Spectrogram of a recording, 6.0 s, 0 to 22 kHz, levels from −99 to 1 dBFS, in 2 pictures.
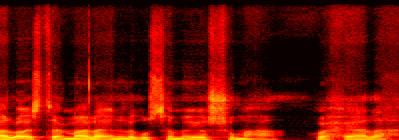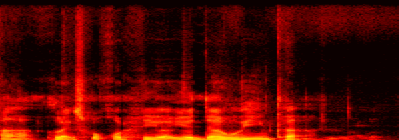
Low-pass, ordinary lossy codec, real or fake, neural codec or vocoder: none; none; fake; codec, 44.1 kHz, 7.8 kbps, Pupu-Codec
